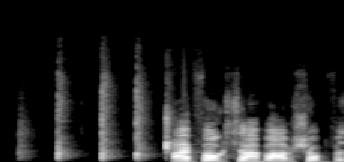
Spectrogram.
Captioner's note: clapping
